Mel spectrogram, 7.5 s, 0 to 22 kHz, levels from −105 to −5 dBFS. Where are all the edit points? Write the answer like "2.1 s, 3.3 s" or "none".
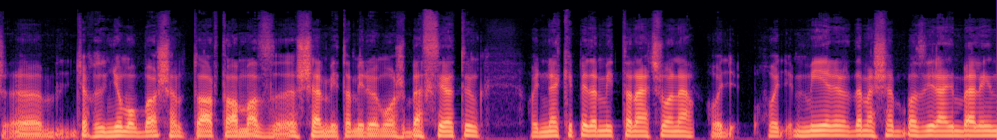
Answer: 5.2 s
